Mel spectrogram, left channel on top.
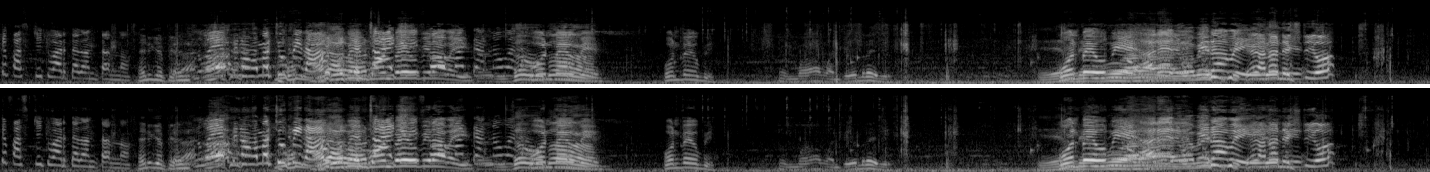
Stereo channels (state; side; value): normal; both; correlation 0.04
